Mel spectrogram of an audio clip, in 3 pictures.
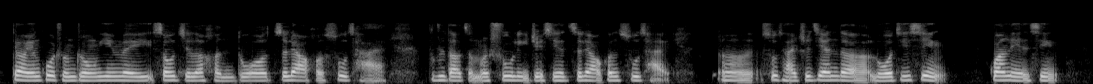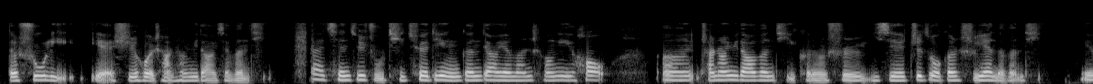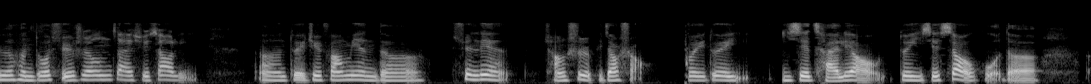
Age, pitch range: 20-39, 175-200 Hz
